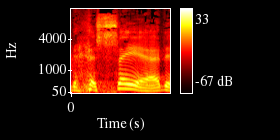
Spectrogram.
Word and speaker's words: hesed: It's a great word, hesed. It's spelled with a C-H-E-S-E-D. That's how we would transliterate that from the Hebrew to the English.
